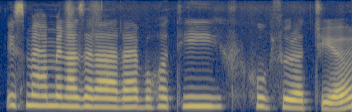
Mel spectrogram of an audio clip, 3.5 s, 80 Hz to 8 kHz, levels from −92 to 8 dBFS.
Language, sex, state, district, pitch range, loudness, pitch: Hindi, female, Punjab, Pathankot, 220-240 Hz, -18 LUFS, 235 Hz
